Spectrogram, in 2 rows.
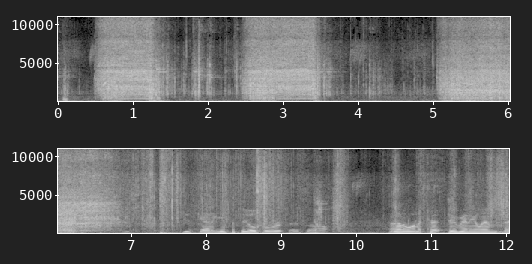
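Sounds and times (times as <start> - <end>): chainsaw cutting tree limb: 0.0 - 4.4, 5.0 - 7.7.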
